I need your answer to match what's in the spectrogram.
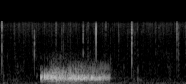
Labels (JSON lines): {"label": "biophony, growl", "recorder": "SoundTrap 600 or HydroMoth"}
